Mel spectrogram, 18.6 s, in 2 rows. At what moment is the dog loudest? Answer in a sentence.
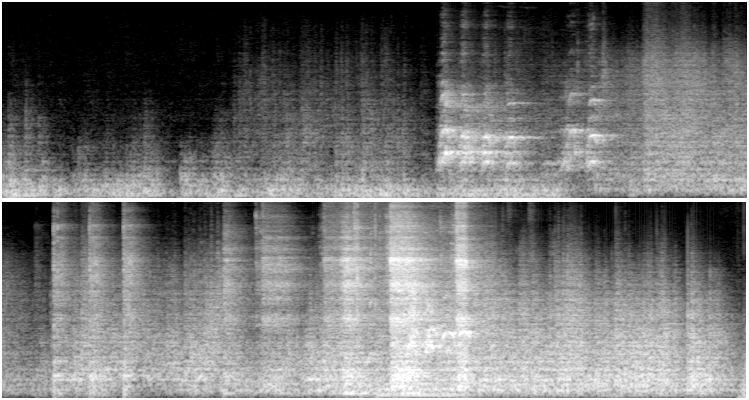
The volume of the dog peaks at 15 seconds.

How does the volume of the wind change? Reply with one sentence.
The loudness of the wind goes up.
